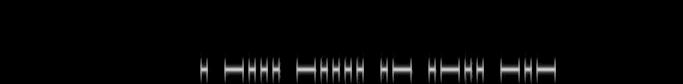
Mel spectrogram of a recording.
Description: Morse code, heard as a keyed tone, about 20 wpm, 700 Hz. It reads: EB6ALK
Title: DXCC-100 Call Signs - 6 Characters - Repeated 3x - 20wpm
